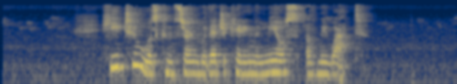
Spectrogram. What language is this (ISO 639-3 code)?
eng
